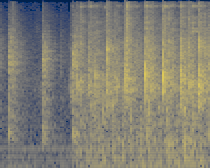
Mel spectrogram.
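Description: A large dog's claws clicking on a laminate floor as it walks, a few spaced clicks at first, then from under a second in a faster, denser run of clicks with breathy panting.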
